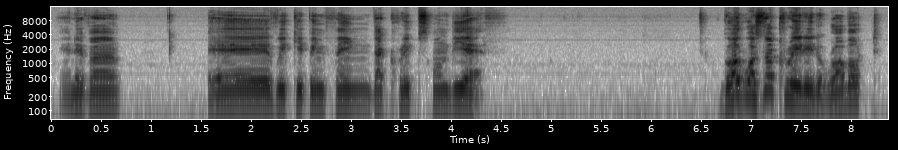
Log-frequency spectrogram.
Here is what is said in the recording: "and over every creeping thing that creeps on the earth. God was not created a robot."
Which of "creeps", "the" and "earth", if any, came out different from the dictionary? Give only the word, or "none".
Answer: none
